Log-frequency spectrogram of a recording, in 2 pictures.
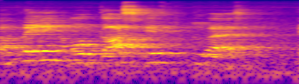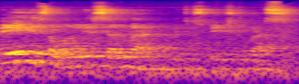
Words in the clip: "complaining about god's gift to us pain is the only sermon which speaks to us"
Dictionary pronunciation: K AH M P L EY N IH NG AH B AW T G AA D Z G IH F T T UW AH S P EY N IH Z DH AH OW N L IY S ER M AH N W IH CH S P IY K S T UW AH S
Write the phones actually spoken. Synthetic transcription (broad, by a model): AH M P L EY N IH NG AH UH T G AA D S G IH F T T UW AH S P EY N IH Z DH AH OW N L IY S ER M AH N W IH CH S P IY K S T UW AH S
